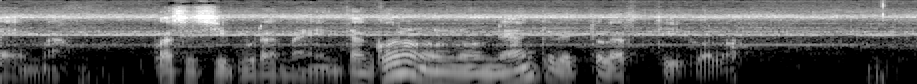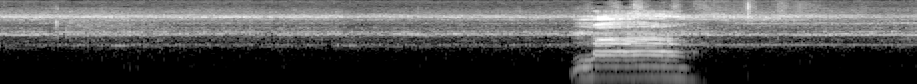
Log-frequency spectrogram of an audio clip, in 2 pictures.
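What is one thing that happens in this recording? A man speaks animatedly close by.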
